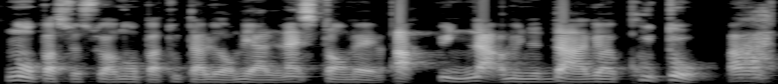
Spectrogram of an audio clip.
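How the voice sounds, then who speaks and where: A man reading aloud, voicing a feverish, volatile young king who is bitter and quick to rage, in an agitated, declamatory way. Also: low voice, natural voice. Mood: wrathful.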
